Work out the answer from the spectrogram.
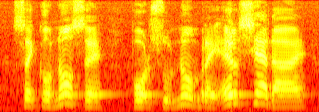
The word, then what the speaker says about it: El Shaddai: Ahora, la palabra hebrea donde dice Dios Todopoderoso es El Shaddai. El Shaddai. La segunda palabra se escribe S-H-A-D-A-I.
